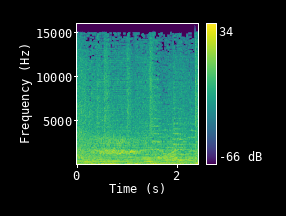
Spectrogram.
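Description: Trailer soundtrack music with a car's tyres skidding over it.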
